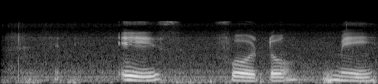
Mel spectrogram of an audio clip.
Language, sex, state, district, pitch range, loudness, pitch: Hindi, female, Haryana, Rohtak, 170-200 Hz, -15 LUFS, 180 Hz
